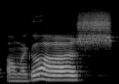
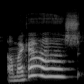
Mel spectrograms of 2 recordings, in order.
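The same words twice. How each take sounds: First: Drawn-out, slow exasperation at a fly; exasperated. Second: Real high squeak of annoyance; high-pitched exasperation. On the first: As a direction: stretch it out, fed up with the fly. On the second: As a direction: let it jump way up, bothered by the fly. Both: Real, not acted. Fly buzzing around mid-recording.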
